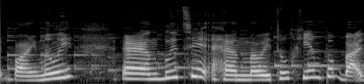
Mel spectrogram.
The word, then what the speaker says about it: Blitzø: Bodyguarding and people pronouncing the O in his name.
